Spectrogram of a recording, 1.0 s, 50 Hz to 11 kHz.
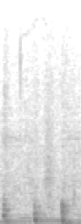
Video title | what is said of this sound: Mike Fights Back Against Dishonest Contractors - Holmes on Homes S5 Marathon | that sounds Hollow doesn't it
